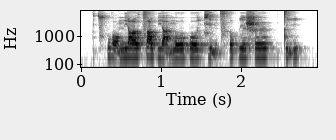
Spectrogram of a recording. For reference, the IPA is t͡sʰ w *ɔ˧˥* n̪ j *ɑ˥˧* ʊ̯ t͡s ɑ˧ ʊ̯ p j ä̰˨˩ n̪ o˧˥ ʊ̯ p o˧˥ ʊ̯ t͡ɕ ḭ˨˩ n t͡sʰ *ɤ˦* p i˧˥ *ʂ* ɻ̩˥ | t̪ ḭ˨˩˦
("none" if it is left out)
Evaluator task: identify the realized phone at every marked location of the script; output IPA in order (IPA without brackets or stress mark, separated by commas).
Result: ɔ̰˨˩, ɑ˧˥, ɤ˦, ʂ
